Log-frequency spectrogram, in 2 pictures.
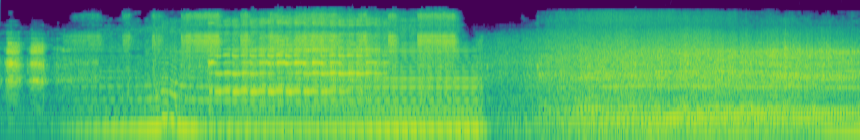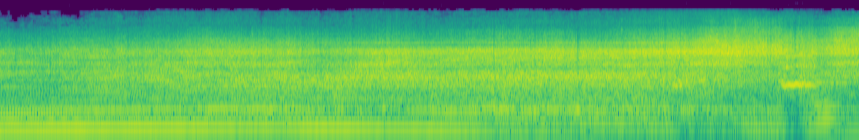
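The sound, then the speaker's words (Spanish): A sports car brakes sharply and spectacularly. A loud, high engine whine gives way to a long, sustained screech of skidding tires that holds steady before easing off near the end. “La joven y bella espía frena espectacularmente, pero Calimán, no ha esperado abrir la portezuela, salta por encima del auto deportivo.”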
